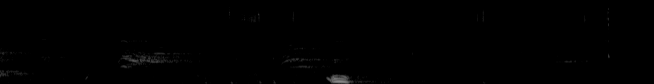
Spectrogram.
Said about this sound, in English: Now I got to chew. And my hands are sticky.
